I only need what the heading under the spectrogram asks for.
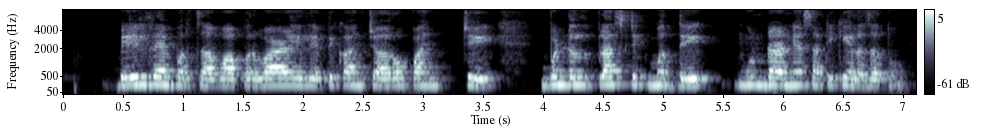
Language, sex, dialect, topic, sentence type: Marathi, female, Standard Marathi, agriculture, statement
